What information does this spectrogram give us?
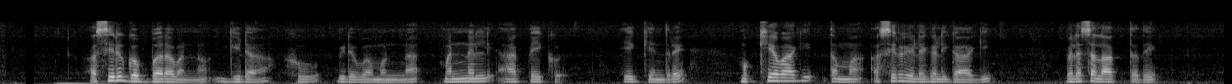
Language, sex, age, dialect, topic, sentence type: Kannada, male, 18-24, Mysore Kannada, agriculture, statement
